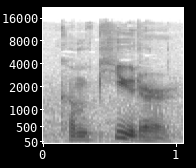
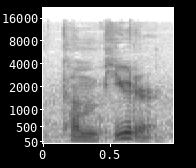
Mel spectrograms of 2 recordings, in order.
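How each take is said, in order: First: The middle consonant is a soft d sound. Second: The middle consonant is a soft d sound.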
